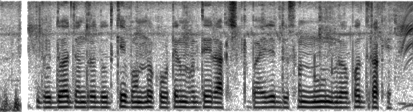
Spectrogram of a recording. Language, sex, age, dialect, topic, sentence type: Bengali, male, 18-24, Western, agriculture, statement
